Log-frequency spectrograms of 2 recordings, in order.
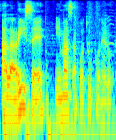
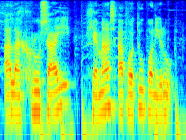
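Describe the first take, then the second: First: It uses modern Greek sound values. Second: It uses reconstructed ancient Greek sound values. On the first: "where in modern Greek it's" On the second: "it's ala chrusai in, in ancient Greek"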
